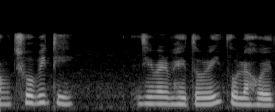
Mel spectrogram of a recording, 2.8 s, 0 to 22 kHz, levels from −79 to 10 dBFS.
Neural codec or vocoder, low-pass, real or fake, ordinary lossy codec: none; 7.2 kHz; real; none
